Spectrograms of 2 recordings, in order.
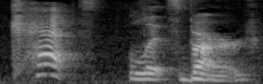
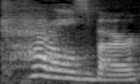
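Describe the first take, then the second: First: The name is said like 'Catletsburg'. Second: The name is said like 'Cattlesburg'. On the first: The speaker calls it right. "It's Catletsburg" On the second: The speaker calls it wrong. "It's not Cattlesburg"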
